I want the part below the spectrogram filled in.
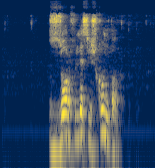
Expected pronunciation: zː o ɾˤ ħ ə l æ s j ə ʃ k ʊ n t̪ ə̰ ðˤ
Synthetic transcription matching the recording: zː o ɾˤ f ə lː æ s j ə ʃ k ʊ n t̪ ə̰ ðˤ

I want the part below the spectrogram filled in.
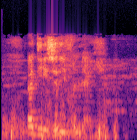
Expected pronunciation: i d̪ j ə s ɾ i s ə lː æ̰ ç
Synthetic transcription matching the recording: æ d̪ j ə z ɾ i f ə lː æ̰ ç

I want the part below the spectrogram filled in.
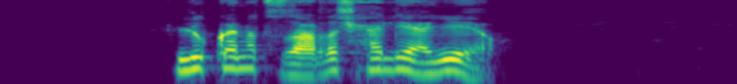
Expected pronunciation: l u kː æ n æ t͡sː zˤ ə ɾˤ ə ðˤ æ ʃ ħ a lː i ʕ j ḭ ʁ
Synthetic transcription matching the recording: l u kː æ n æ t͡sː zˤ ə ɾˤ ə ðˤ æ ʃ ħ a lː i ʕ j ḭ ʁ

